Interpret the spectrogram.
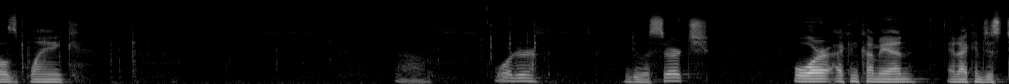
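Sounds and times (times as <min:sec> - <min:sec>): keystrokes on a computer keyboard: 0:00.0 - 0:06.2.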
